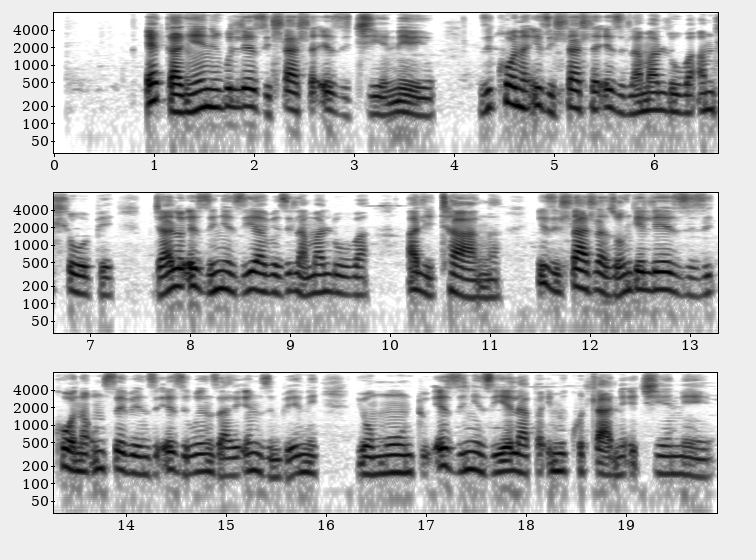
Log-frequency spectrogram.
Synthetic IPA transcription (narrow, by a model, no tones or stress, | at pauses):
ɛɡ̥ʱaŋeniɣuleziɬaɬaʔezit͡ʃʼijɛnɛ̰ːjɔ | zikʰɔnaʔiziɬaɬaʔezilamaluβaʔam̩ɬɔpʰɛ | nd͡ʒʱalɔʔeziɲɛzijaβɛzilamaluβa | alitʰaːŋa | iziɬaɬazɔŋkʼɛlezizikʰɔnaum̩sɛβend͡zʱieziɣwɛnd͡zʱajɔem̩zimbʱeni | jomuntʼuʔeziɲɛzijɛlapʰaʔimikʰuɬa̰nɛet͡ʃʼijɛnɛːjɔ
